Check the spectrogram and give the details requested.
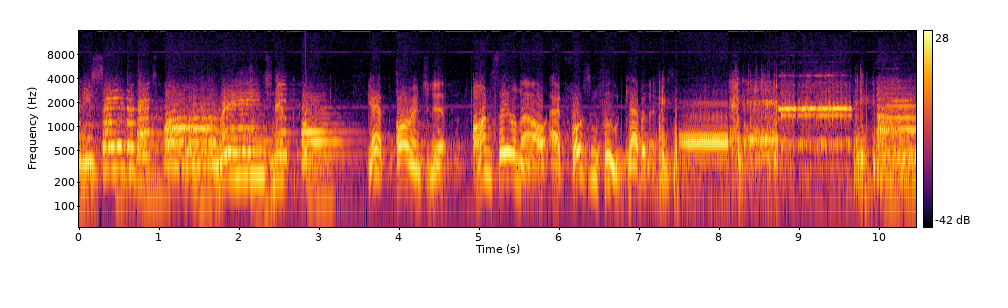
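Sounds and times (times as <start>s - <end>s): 
speech: 0.0s - 8.8s
telephone ringing during outgoing call: 7.5s - 10.4s.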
